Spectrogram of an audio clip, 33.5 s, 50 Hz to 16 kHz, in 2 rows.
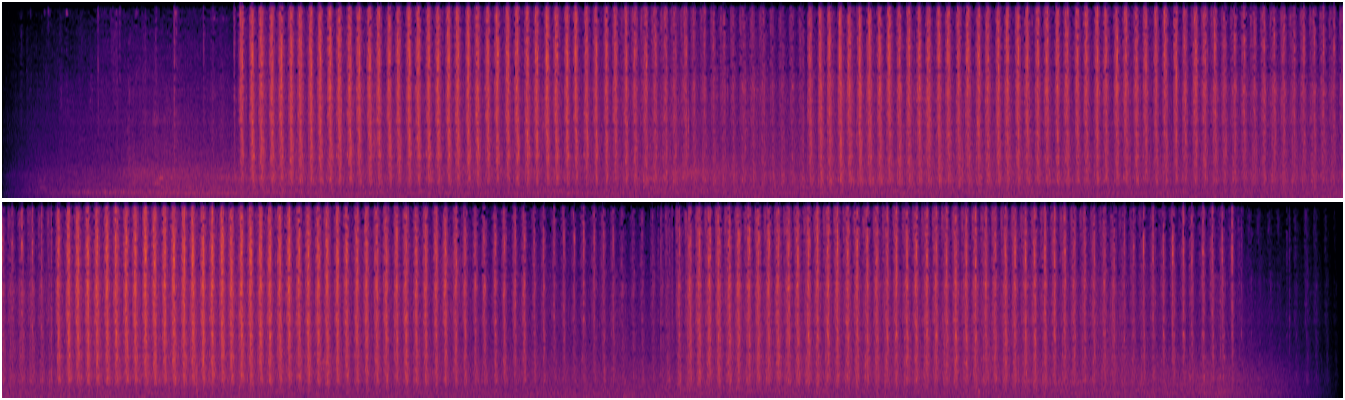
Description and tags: Mechanical alphanumeric flapboard signs have long been a standard fixtureof airports and train station waiting rooms, but the technology israpidly disappearing in favor of more modern (if soul-less)electronic displays. Also known as "Solari Boards" (most were madein Italy by Solari di Udine), the signs' familiar "clack clack clack" rhythm is sufficient to trigger an almost Pavlovian reflex in seasonedtravelers the world over. This 34 second sample was captured onSeptember 20, 2006 in the main waiting room of Amtrak's Philadelphia, PA(USA) 30th Street rail station as the train status board was being updated.The recording contains considerable ambient room and rush-hour crowd noisein the stereo mix.Equipment used was a pair of MKH-800 microphones in a mid-side arrangement(hyper-cardioid and figure-8) and a Sound Devices 744T digital recorder.This sample consists of the unprocessed (not stereo decoded) mid-side audio (mid mic on the leftchannel and side mic on the right channel).
airport, field-recording, mid-side, sign, solari, train-station, undecoded, unprocessed, waiting-room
